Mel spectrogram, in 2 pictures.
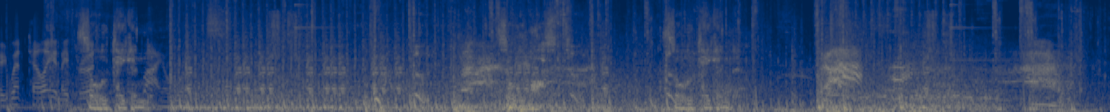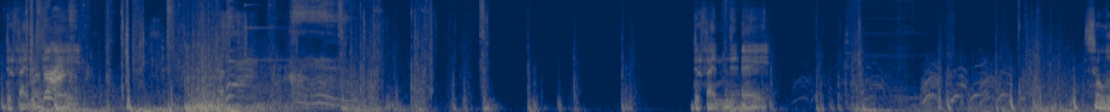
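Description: Gunfire and explosions ring out rapidly in a video game.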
